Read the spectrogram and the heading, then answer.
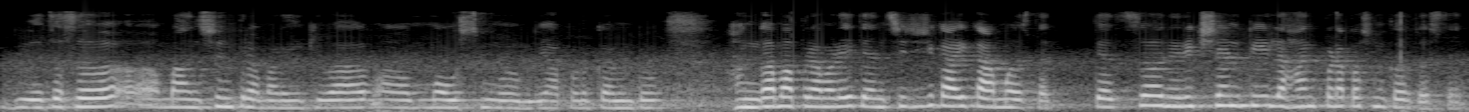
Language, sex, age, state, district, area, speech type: Marathi, female, 45-60, Maharashtra, Ratnagiri, rural, spontaneous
